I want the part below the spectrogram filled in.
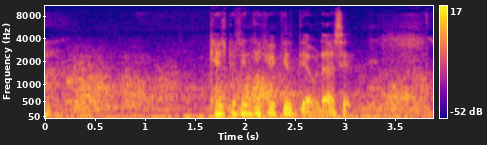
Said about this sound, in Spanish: Lo siento por el avión, pero bueno, ya es familiar. Hace parte de nuestra oración.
